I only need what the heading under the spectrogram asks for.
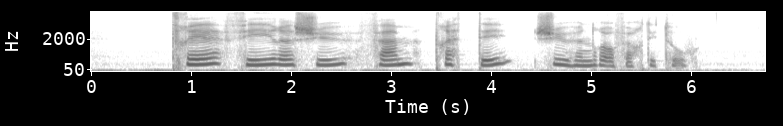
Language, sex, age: Norwegian, female, 44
